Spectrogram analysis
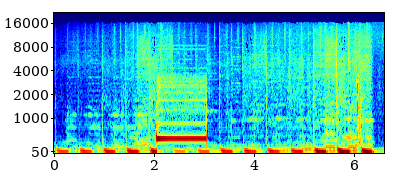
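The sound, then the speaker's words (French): A single telephone tone rings for about a second while a number in Charleroi is called back for a second time, heard over a steady, regularly thumping low beat. “On rappelle à Charleroi, deuxième appel.”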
